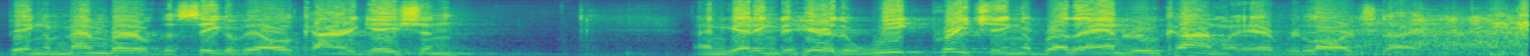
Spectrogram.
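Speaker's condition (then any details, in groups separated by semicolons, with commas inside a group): No condition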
